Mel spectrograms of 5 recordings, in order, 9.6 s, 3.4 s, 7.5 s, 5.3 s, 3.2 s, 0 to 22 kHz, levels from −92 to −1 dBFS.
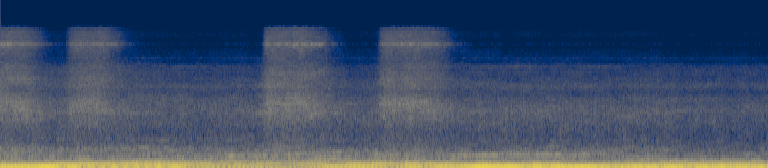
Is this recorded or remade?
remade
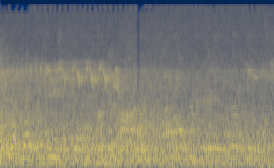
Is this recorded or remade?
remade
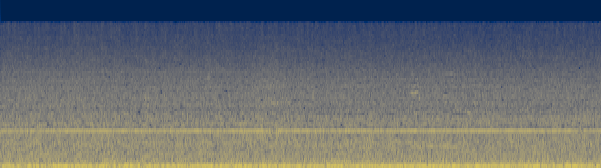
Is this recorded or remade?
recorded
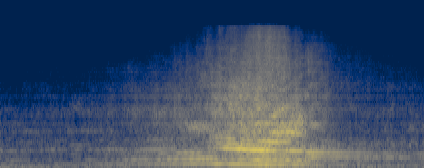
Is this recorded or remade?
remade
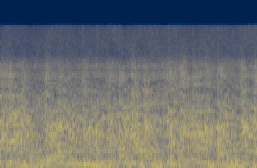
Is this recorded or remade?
remade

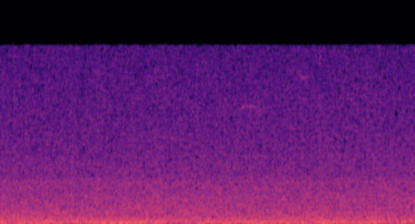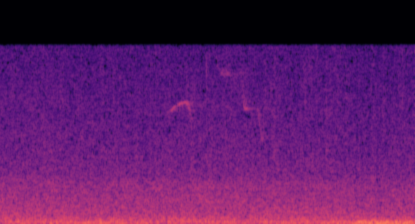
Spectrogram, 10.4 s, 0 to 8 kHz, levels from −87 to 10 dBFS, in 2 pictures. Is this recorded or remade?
recorded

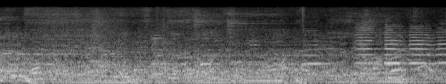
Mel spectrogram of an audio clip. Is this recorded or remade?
recorded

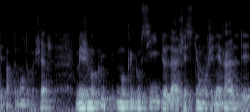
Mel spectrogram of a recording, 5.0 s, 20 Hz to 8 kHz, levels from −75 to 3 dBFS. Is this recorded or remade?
remade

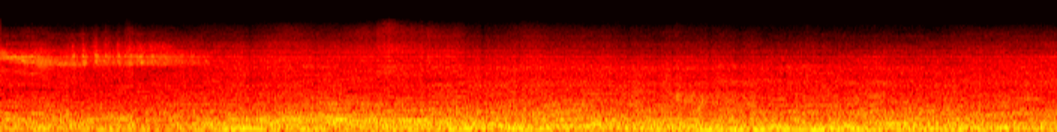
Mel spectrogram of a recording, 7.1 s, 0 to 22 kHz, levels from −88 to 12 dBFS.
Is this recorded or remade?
remade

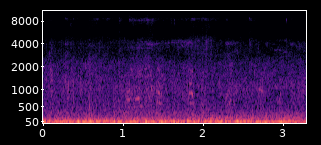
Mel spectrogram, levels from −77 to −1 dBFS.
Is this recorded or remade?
recorded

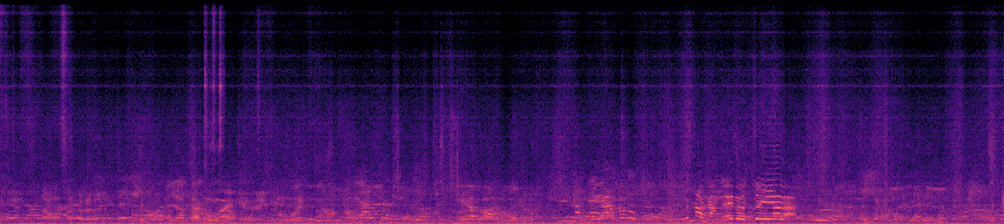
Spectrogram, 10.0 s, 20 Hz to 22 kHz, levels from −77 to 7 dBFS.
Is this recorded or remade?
remade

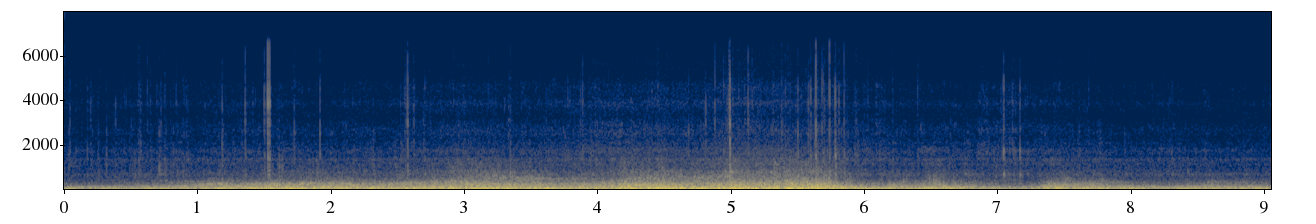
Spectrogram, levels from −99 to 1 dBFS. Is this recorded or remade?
recorded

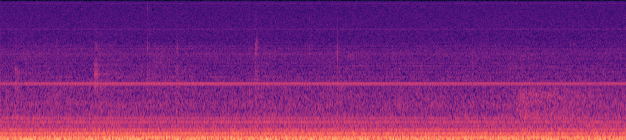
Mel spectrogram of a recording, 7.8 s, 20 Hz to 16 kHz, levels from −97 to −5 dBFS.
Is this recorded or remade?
recorded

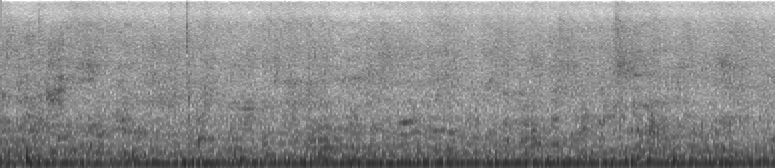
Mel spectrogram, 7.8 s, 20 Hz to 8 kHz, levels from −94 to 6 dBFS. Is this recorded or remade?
remade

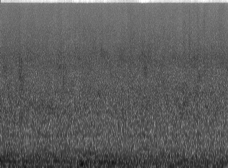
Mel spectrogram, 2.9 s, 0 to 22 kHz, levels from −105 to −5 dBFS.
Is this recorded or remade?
remade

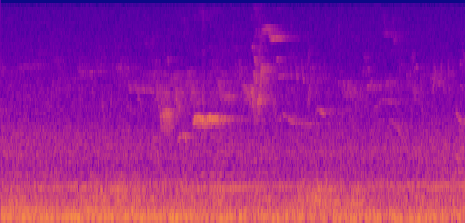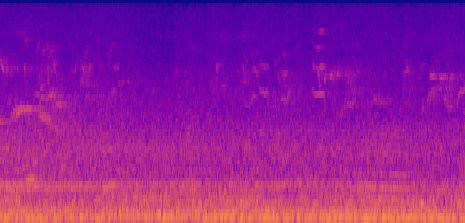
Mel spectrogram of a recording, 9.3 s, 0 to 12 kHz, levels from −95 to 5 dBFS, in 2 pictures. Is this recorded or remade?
recorded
